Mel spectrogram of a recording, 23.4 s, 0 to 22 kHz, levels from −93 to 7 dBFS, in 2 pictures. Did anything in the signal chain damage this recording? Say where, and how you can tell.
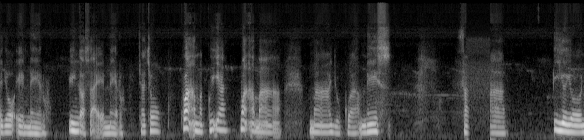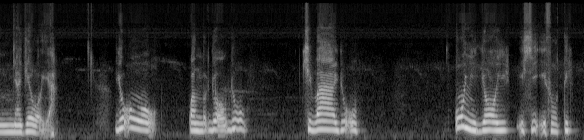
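Yes. From 9.31 to 9.81 s the sound holds on its last moment and smears into a fading buzz for about 480 ms, then picks up exactly where it stopped, with nothing skipped. This is a call audio freeze at the network and jitter-buffer stage. Packets were likely delayed in transit, so the receiver's buffer ran dry and it stretched out the last audio until they arrived, adding roughly 480 ms of delay.

From 13.53 to 16.81 s the speech runs at about 115% speed without any change in pitch, so it comes across as rushed rather than higher. This is jitter buffer speed-up, also at the receiving buffer. The buffer held more than its target, so the receiver repeatedly cut out pitch-period-sized slices to catch up, trimming about half a second overall.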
